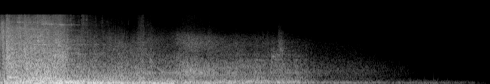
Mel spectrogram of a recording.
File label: distant tank destroyed; WAR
